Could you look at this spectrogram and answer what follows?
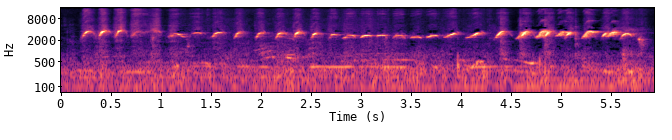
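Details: White-rumped shama in an aviary: a fast run of short, bright whistled and chirping notes, steady and rapid for several seconds, with a faint low hum behind.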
